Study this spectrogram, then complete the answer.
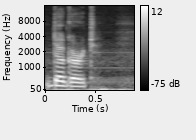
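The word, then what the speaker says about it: Dugort: Pronounced Doug like the past tense of dig, or Duggart.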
